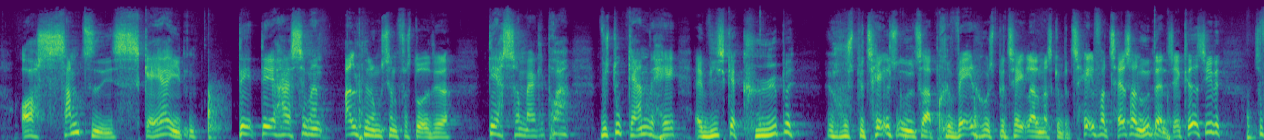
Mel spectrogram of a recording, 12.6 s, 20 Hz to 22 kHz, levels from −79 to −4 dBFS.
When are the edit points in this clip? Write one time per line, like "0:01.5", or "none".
0:02.3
